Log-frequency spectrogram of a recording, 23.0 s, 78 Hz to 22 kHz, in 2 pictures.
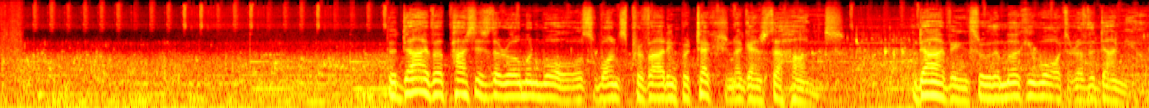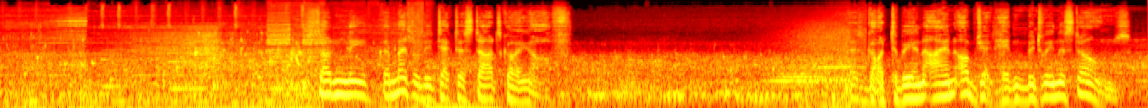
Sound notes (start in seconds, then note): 0.2 water bubbling and quiet, suspenseful music; 12.0 beeping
